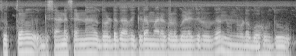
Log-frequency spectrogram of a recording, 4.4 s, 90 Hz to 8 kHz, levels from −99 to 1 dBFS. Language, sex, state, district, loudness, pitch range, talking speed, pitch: Kannada, male, Karnataka, Koppal, -16 LUFS, 105-115 Hz, 95 wpm, 110 Hz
